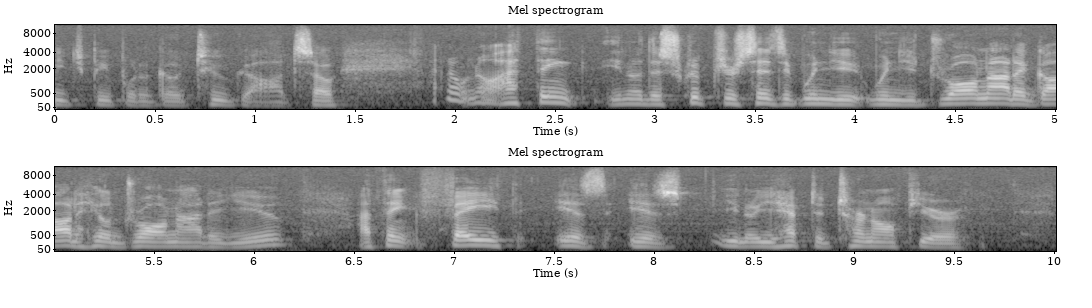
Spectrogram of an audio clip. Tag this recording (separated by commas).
Speech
